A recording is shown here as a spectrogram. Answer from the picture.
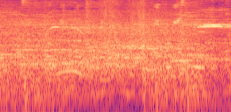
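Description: A basketball bouncing on an indoor court, with voices in the arena.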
